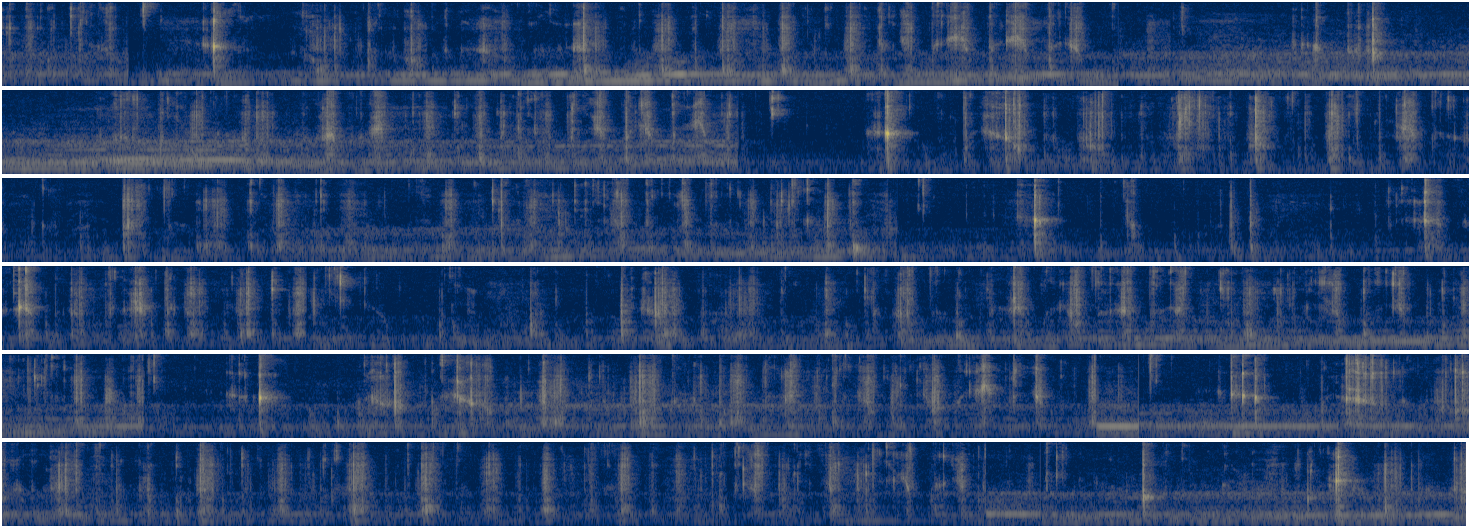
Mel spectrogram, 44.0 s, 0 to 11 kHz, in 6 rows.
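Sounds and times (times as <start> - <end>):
chalk being chewed: 0.0 - 11.0, 19.8 - 43.9.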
